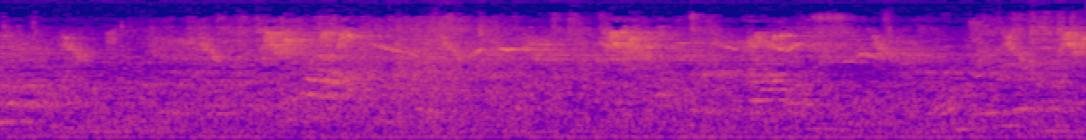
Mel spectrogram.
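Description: Many small birds chirping continuously, with short quick chirps overlapping, over a steady low hum.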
